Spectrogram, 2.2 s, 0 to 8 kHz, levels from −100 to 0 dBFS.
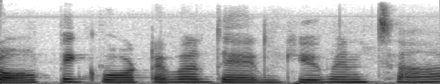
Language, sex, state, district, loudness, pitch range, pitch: English, female, Maharashtra, Gondia, -20 LUFS, 220-240 Hz, 230 Hz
